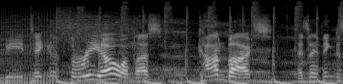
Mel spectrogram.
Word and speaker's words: CONBOX: In English, it's CONBOX. because it's like contents box.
